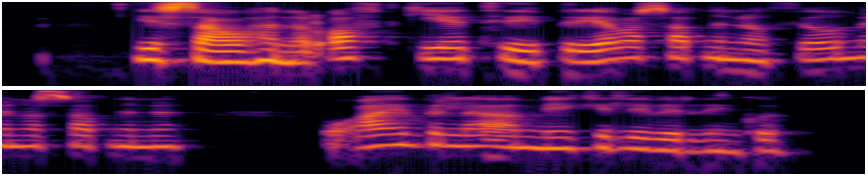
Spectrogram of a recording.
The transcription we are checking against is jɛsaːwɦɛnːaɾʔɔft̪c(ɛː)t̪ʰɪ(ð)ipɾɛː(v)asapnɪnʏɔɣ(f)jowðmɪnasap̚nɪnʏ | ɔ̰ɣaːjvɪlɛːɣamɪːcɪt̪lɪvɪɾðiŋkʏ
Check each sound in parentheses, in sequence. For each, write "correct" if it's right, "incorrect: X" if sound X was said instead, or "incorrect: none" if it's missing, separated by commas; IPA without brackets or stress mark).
correct, correct, correct, incorrect: θ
